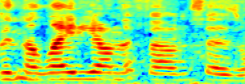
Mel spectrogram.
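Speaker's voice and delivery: ordinary delivery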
